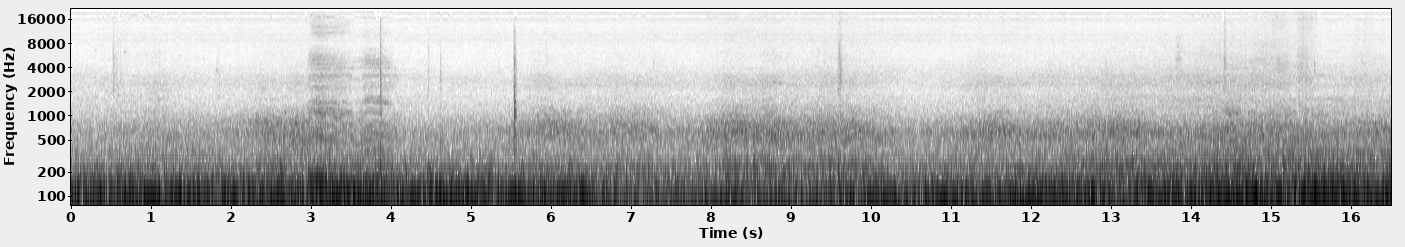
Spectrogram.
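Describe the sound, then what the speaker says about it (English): Steady low engine and road rumble from inside a car stuck in heavy traffic, continuous throughout, with a brief spoken exclamation over it. "I'm in heavy ass traffic right now."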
